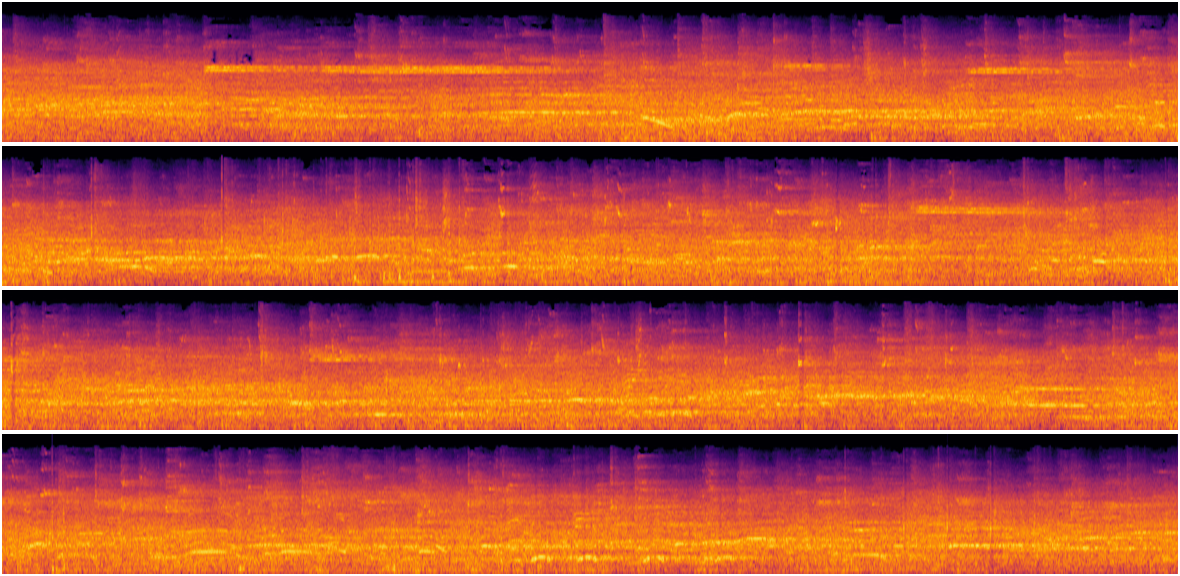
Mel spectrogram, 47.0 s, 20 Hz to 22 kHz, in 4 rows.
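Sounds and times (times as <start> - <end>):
sneakers squeaking: 0.1 - 47.0
basketball bouncing on court: 15.1 - 21.0, 34.8 - 40.4.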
